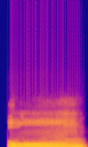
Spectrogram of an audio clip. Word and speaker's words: Om: So first we're gonna see the pronunciation and along with the meaning of it. Om, now as I told you in pranavs also, and om.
